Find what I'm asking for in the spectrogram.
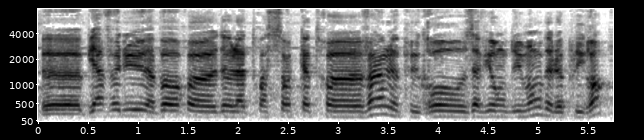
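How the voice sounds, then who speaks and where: A man's voice: fairly high pitch, measured pace, pushed and bright, a little hiss or hum. A man playing a bumbling French pilot on the intercom. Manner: hesitant, stumbling broken English full of "euh". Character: bumbling male airline pilot making cabin announcements. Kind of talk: comedy sketch. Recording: distant voice with faint ambience.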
